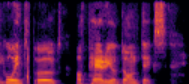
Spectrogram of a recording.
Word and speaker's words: periodontics: Effectively, when someone goes into the industry of, I'm going to say it, okay, periodontics.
